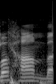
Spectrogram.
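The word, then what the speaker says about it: Qanba: I don't know if it's Kamba. Kamba. It's actually Kamba.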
